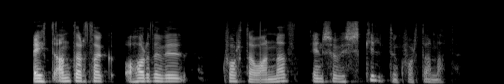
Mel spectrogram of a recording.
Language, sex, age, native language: Icelandic, male, 50-59, Icelandic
